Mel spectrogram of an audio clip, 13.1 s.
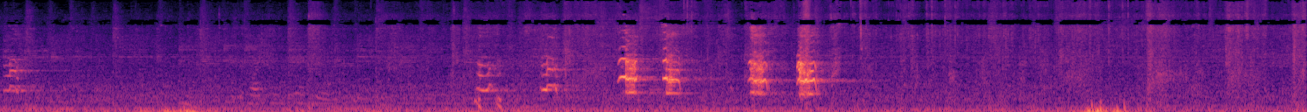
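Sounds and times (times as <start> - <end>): dogs barking: 0.0 - 0.4, 4.7 - 8.8.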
